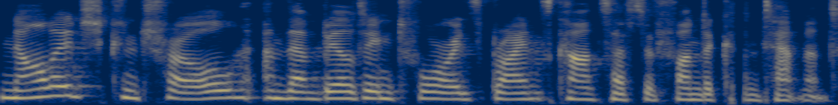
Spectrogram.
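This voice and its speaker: The background is quiet. A woman speaks at a medium pitch and a moderate pace. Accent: Irish. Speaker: investment executive. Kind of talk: interview.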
